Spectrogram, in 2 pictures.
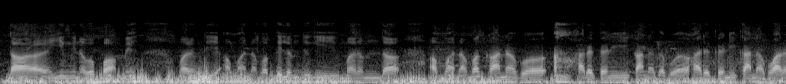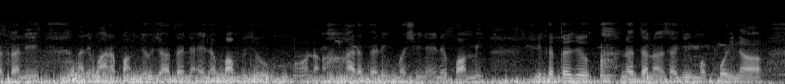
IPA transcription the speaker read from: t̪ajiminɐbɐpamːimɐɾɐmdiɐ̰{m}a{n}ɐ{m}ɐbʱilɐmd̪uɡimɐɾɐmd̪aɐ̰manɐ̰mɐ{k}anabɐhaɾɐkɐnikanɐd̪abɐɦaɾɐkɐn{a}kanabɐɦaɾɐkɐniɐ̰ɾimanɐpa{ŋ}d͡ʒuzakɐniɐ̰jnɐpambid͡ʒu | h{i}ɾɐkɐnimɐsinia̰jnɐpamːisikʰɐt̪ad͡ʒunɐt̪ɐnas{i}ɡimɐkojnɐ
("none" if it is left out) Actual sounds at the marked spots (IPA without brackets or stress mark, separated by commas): m, n, m, k, i, m, a, a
